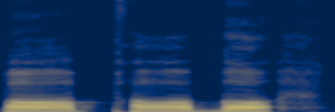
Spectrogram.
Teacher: जब उच्चारण करें प फ ब तो हमारा ओठ सट रहा है, यानी जब होठ सटेगा तभी प फ ब भ का उच्चारण होगा, अन्यथा नहीं हो सकता है। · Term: ओष्ठ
